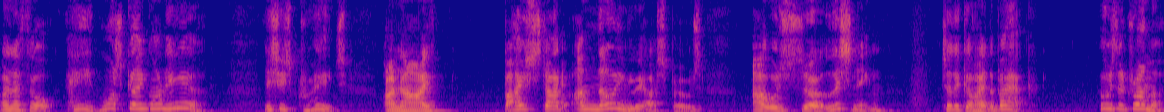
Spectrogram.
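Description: Bright and sharp in tone, a man with a Yorkshire accent speaks at an extremely high pitch, swinging very widely in pitch and leaving long, frequent pauses. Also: moderate pace. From Leeds, Yorkshire. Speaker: session drummer. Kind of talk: interview.

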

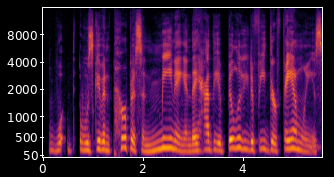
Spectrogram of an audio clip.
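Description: Lively intonation and an animated tone come through in a dry, close sound with no echo, in a very clean recording with a silent background. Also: woman. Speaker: podcast co-host. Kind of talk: political commentary discussion. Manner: emotional, animated.

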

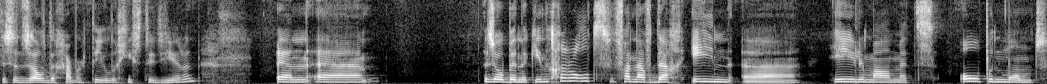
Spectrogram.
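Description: On a very clean recording with a silent background, a woman with a slight Russian accent speaks at a very slow pace with long, frequent pauses, her fairly high voice carrying a dark, mellow tone and ordinary pitch variation. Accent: slight Russian accent in Dutch. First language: Russian (speaking Dutch). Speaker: theology professor. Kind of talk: interview. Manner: halting.

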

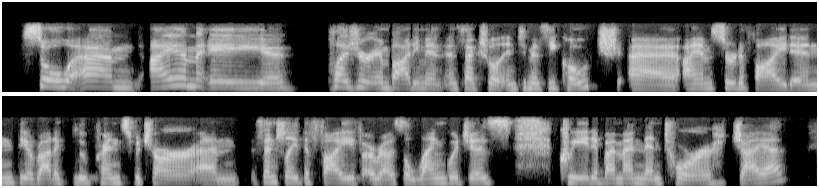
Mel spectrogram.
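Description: A woman with a Scottish accent at a moderate pace, ordinary pitch variation and very even loudness. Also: medium pitch for a woman. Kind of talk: casual chat. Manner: animated.

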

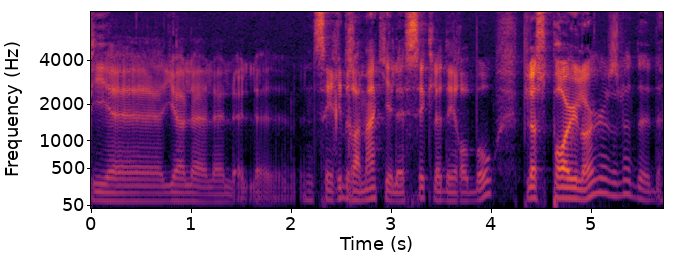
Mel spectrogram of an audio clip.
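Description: Here a man speaks with a very deep, low pitch and lively intonation at a moderate pace. The recording is very clean, with a silent background. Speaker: musician filling in as co-host. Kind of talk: casual chat.

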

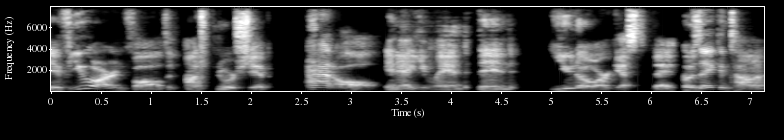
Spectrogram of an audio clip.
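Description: The speech runs at a moderate pace with a dry, close sound with no echo. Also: man. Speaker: podcast host. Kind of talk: podcast interview. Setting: on-location recording in a venue green room.

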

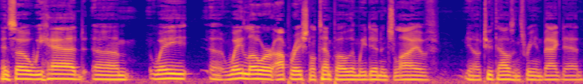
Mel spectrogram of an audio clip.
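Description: A man with an American accent talks at medium pitch. His delivery is monotone and flat, at a moderate pace. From US South (Virginia, Williamsburg area). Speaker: army veteran and orthopedic surgeon. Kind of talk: interview. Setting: studio.

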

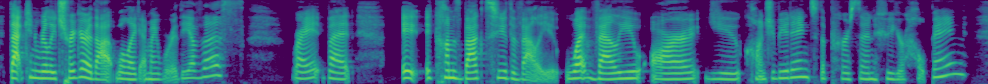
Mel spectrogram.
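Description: A woman with an unremarkable speaking voice talks at a fairly slow pace and a fairly high pitch, with ordinary pitch variation, in a dry, close sound with no echo on a very clean recording with a silent background. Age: 30s. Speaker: business coach and consultant. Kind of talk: casual interview chat.

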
